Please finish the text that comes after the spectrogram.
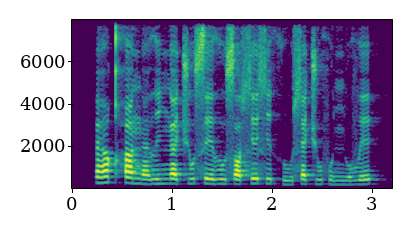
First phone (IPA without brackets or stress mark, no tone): æ̤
